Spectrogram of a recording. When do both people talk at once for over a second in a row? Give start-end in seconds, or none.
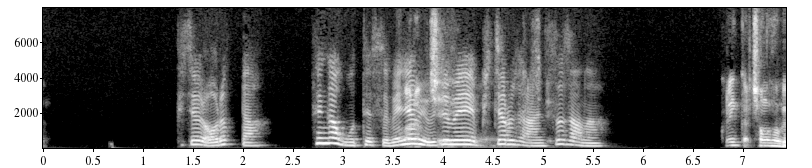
3.6-5.2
